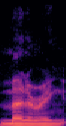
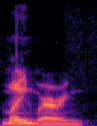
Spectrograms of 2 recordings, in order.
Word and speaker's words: Mainwaring: Yes, I know that Mainwaring should be pronounced Mannering, as in Captain Mannering on Dad's Army, but Mainwaring is how we pronounced it, so I'm going to stick with that pronunciation.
